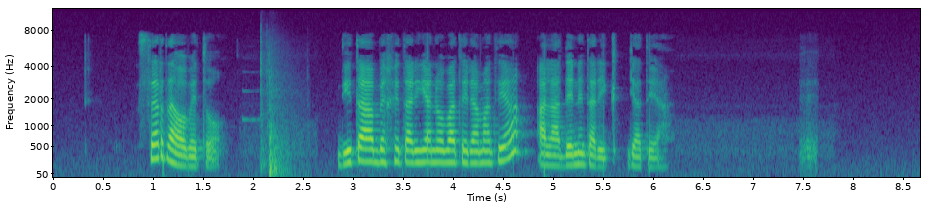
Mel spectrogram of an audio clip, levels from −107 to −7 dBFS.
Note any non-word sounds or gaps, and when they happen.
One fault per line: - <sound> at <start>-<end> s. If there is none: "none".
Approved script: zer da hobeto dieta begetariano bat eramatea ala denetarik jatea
- squeak at 1.9-2.6 s
- laugh at 7.5-7.7 s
